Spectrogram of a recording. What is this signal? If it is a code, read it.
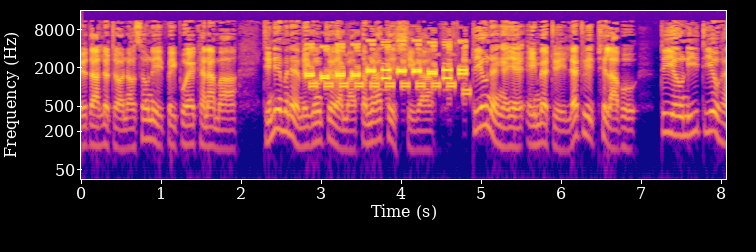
Multi-frequency trunk signalling (R2, with the far end's replies), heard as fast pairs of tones, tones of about 100 ms. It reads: 31330700679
